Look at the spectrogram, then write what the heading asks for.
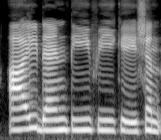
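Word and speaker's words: identification: सी ए के टी आई ओ एन शन आइडेंटिफिकेशन आइडेंटिफिकेशन आइडेंटिफिकेशन number fourth पर आ जाइए नंबर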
